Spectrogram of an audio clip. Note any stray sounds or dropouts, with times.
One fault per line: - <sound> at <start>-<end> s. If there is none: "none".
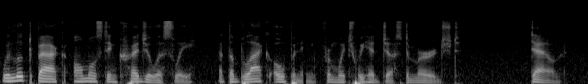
- dropout at 3.0-3.1 s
